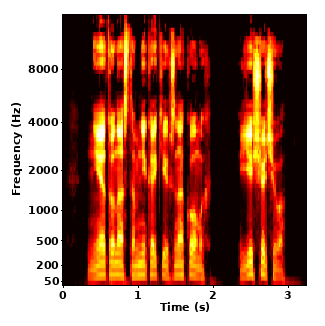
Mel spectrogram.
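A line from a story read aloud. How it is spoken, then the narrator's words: Grumbling. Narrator (Russian): проворчал Натан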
